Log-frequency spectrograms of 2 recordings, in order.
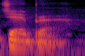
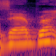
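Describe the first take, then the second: First: The word begins with a j sound. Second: The word begins with a buzzing z sound. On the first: "It often becomes J" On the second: "we have Z, Zen in words, like zebra"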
